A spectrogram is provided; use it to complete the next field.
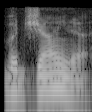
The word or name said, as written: vagina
